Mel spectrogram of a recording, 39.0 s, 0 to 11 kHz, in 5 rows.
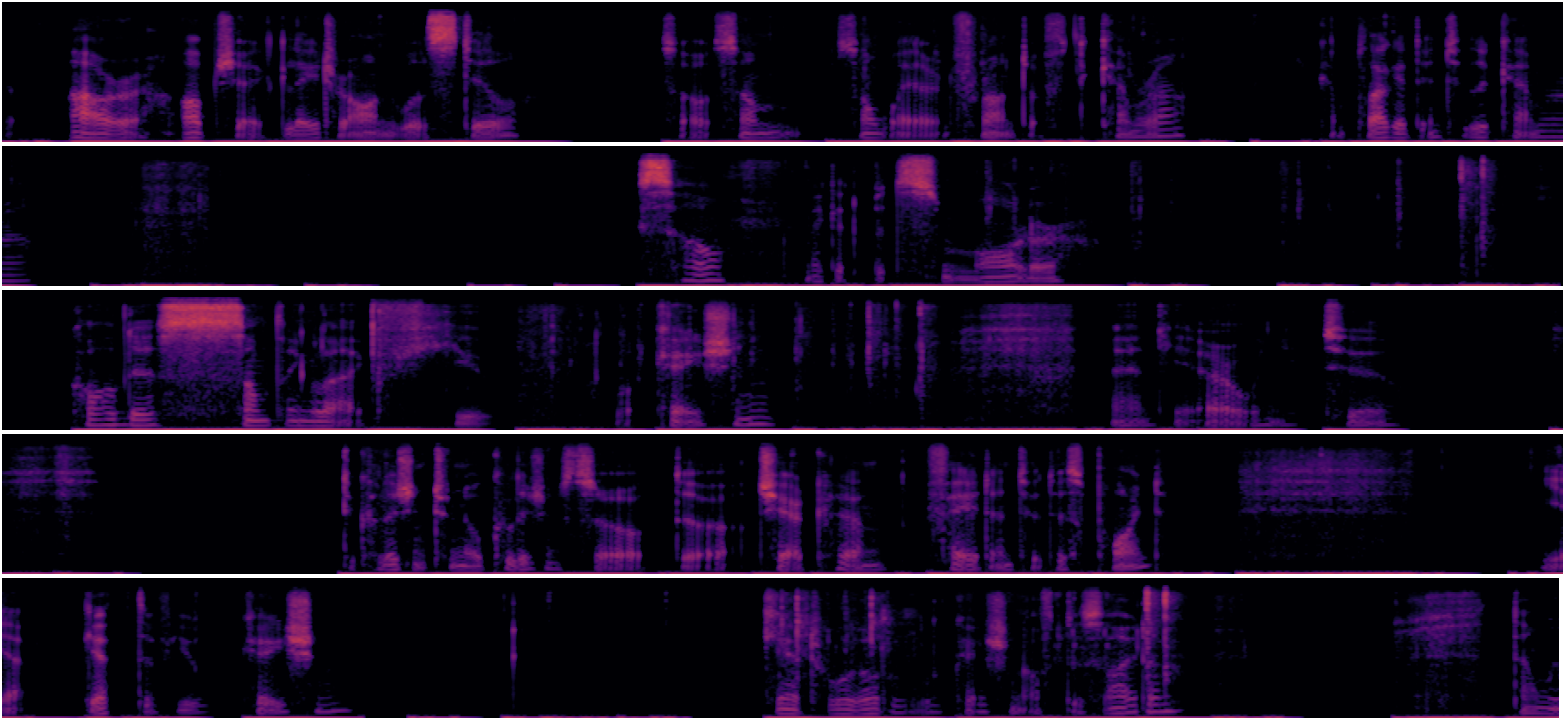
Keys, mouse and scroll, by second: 1.2-3.8 drag, 3.8 right click, 4.0-5.8 typing, 6.2-7.5 drag, 7.8 right click, 8.0 a, 8.3 d, 8.6 w, 9.9 click, 13.0 3, 13.2 Tab, 13.7 3, 14.0 Tab, 14.7 3, 15.1 Return, 15.6 click, 15.6 F10, 16.4 click, 16.7 F2, 17.4-19.9 typing, 20.0 Return, 21.5 scroll down 1, 23.5-24.6 drag, 30.6 right click, 31.8 click, 33.0 F10, 33.9-34.9 drag, 35.0-35.8 typing, 36.3 Up, 36.5 Up, 36.7 Up, 36.9 Return, 38.9 click.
